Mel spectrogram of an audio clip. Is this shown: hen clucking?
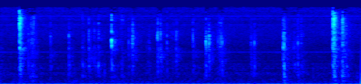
no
